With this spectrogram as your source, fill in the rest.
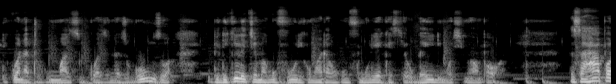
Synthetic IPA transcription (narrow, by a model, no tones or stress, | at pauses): likuwanatuhumazikuwazinazuŋɡum̩zwakipindikilɛt͡ʃamaɡufulikumatakwakum̩fuŋɡuliakɛsijauɠaiɗimwɛʃimiwam̩pɔ̰a | sasahapɔ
